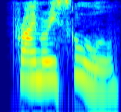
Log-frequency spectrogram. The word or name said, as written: primary school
